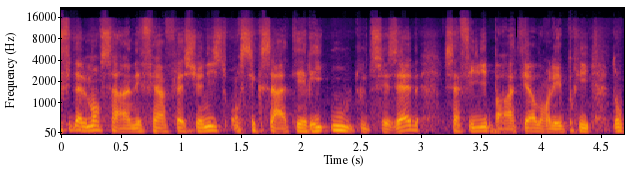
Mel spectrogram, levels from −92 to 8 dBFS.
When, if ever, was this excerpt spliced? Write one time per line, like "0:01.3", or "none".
none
